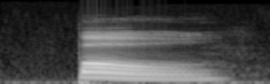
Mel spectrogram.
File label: "ball" "bawl"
